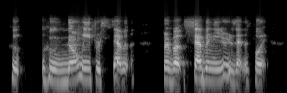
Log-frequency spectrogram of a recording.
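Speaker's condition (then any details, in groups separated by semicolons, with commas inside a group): Cerebral palsy; present from birth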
